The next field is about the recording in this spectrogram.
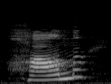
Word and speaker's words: ham: throat chakra is hum, which in Sanskrit is spelled H-A-M, but it is pronounced H-U-M.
